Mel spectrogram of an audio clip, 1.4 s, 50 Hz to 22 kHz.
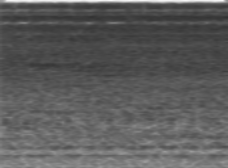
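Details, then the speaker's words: Freshly installed 1.6L Gamma engine in a 2012–2017 Kia Rio, first start-up: short, even idle with a smooth steady beat, no knocking or missing; let it idle without revving until the fan cycles twice. Normal idle. "What you want to do is let it idle. Don't rev it, let it idle until the fan comes on and off twice."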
